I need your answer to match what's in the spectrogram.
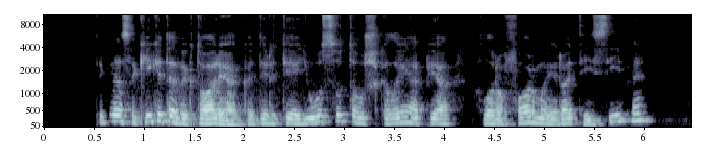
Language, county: Lithuanian, Telšiai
